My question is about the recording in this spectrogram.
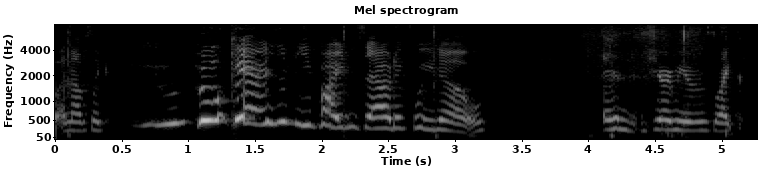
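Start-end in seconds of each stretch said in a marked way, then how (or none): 1.0-3.2 loud, high retort; exasperated shout. Acted. Answering worry that he finds out, exasperated shout. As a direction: burst out, falling away at the end.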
